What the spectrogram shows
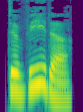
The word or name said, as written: davitah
